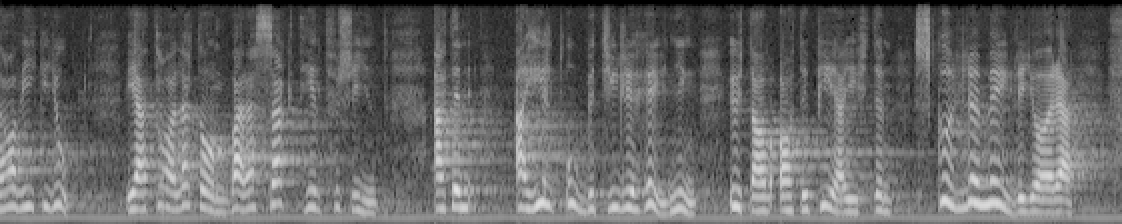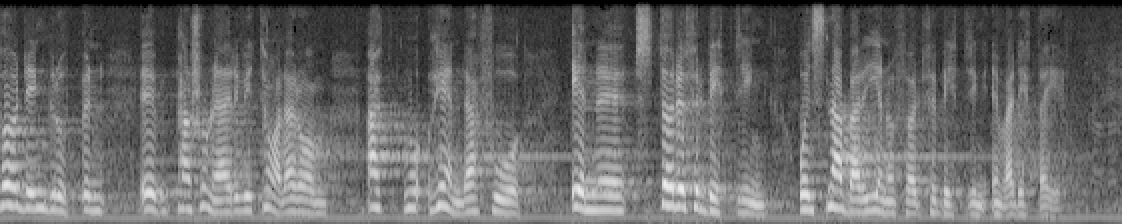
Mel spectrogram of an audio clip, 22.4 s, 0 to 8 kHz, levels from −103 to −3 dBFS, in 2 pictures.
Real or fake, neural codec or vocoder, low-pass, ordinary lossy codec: real; none; 7.2 kHz; none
